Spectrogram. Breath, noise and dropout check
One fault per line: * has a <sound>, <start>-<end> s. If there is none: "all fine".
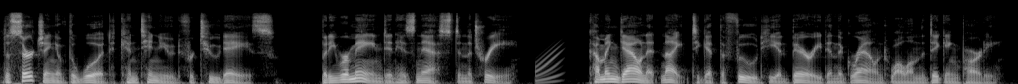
* has a chirp, 5.4-5.7 s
